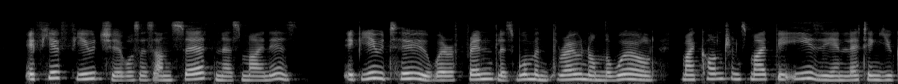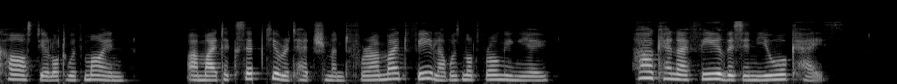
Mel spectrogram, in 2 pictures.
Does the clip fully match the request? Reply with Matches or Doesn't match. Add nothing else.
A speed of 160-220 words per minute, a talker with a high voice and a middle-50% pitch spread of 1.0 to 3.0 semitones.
Doesn't match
